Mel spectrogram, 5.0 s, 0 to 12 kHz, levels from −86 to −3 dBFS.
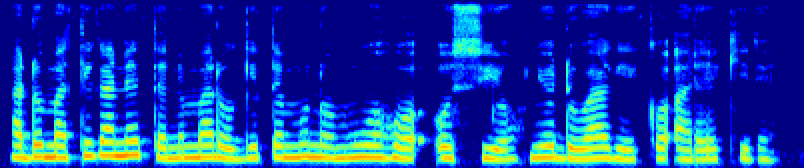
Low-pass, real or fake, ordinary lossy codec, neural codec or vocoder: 10.8 kHz; real; none; none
